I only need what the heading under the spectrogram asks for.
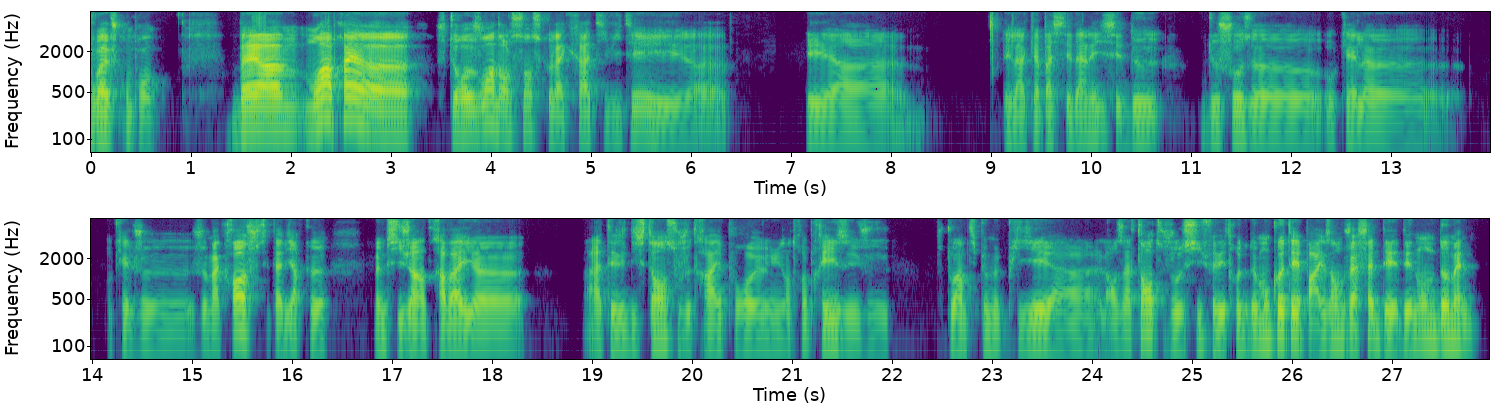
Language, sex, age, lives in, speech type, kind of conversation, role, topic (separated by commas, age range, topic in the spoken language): French, male, 25-29, United States, conversation, unstructured, none, Êtes-vous plutôt créatif ou analytique dans votre travail ?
